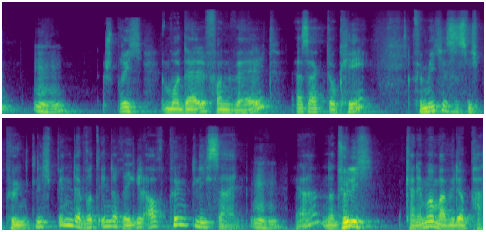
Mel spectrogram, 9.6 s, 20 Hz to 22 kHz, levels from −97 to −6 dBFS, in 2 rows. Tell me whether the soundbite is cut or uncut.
cut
